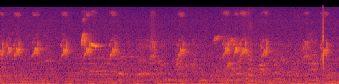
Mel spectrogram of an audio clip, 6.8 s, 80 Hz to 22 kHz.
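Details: Red-whiskered bulbul during bird trapping on 20 November 2015, a decoy singing to lure wild birds: short bright warbled phrases repeated through the clip, with a sharper rising flourish near the middle, over a low steady hum.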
